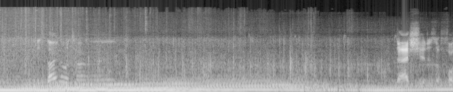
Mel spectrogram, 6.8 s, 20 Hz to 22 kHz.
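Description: A Toyota Supra MK4 engine runs on a dyno, giving a loud, steady low rumble that holds for several seconds and eases slightly near the end.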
